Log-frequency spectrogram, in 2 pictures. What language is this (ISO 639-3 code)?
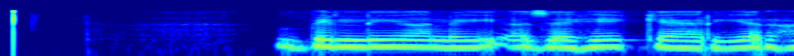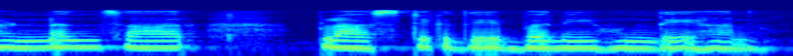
pan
